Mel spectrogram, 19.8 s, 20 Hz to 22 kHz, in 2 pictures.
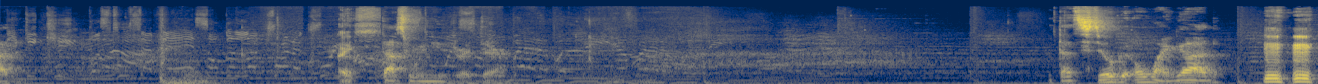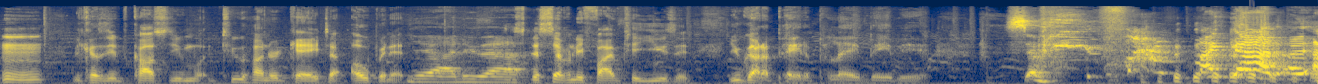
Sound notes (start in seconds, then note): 9.5 laugh; 16.8 laugh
